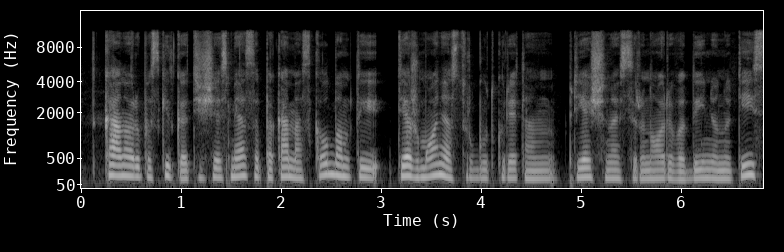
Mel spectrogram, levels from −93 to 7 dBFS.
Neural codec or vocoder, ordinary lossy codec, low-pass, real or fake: none; MP3, 96 kbps; 10.8 kHz; real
